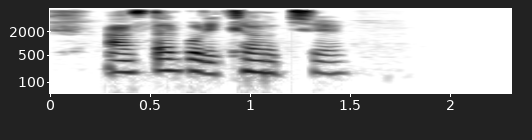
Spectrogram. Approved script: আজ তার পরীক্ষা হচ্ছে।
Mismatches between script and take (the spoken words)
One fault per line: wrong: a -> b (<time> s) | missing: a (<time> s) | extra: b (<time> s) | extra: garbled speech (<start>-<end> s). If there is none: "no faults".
no faults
